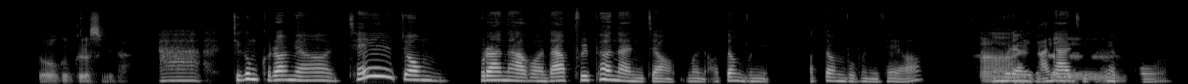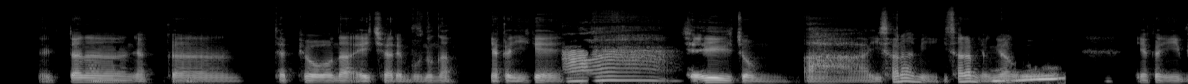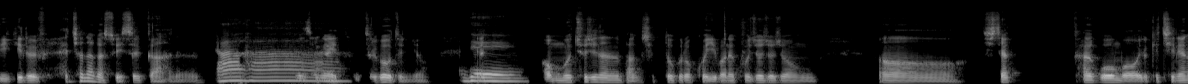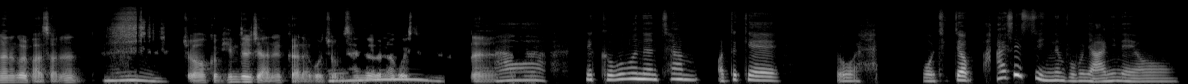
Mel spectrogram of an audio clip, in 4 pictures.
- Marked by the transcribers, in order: other background noise; tapping; teeth sucking
- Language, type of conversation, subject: Korean, advice, 조직 개편으로 팀과 업무 방식이 급격히 바뀌어 불안할 때 어떻게 대처하면 좋을까요?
